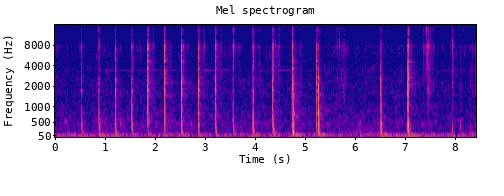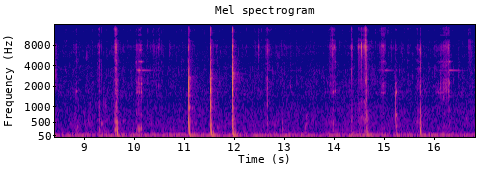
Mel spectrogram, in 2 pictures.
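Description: Repeated sharp wooden smacks while flattening a carved spoon blank, struck at an irregular pace, some in quick bursts and others spaced apart, fairly close and crisp with quiet pauses between.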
